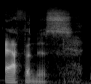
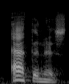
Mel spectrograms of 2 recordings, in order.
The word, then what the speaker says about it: Athanas: How do you pronounce that last name again? Athanas. Athanas.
